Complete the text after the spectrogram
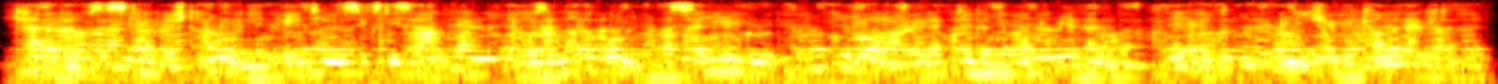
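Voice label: male3 live recording 130ms 5cm, underdetermined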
